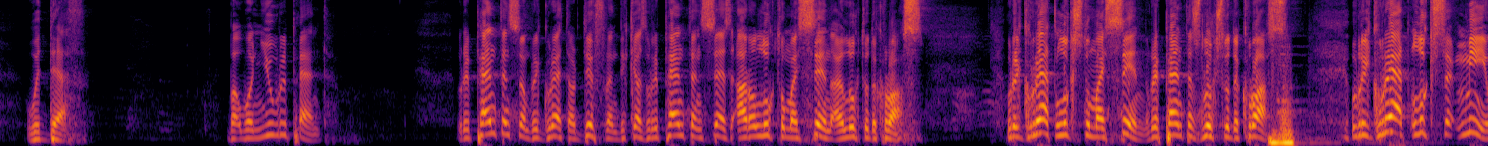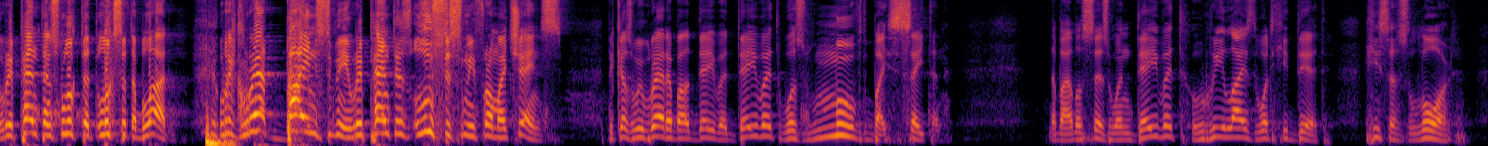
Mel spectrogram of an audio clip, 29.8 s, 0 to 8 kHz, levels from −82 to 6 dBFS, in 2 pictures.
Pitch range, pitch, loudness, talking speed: 170-235 Hz, 200 Hz, -17 LUFS, 155 wpm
